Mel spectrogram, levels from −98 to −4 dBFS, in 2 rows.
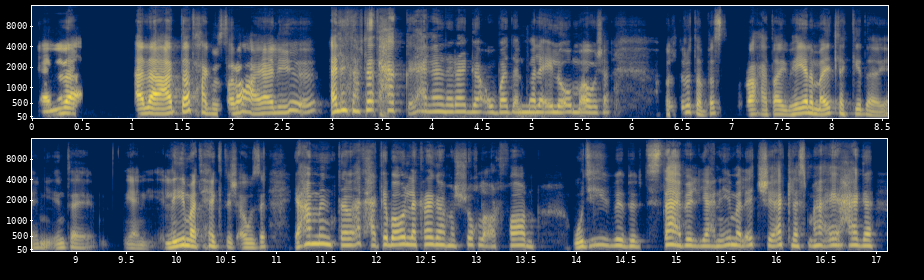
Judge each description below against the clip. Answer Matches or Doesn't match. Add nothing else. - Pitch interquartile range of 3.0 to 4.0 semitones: Doesn't match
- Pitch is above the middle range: Matches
